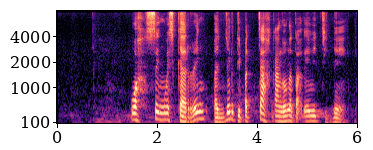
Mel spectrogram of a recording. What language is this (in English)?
Javanese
